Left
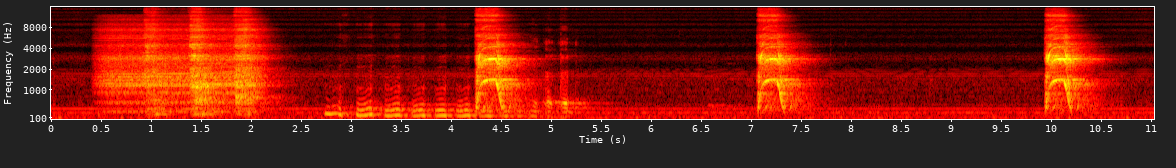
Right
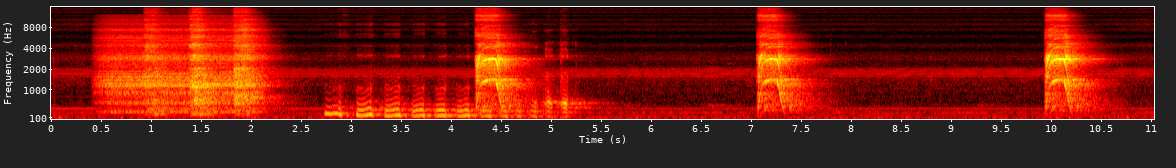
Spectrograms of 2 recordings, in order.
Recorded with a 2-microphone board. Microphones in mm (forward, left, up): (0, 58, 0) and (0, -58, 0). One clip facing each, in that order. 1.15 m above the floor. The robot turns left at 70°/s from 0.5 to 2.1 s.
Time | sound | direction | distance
0.9 | chopping | 15° right (ahead or behind) | 5 m
2.7 | laughter | 5° right (ahead or behind) | 0.6 m
4.2 | a drill | 20° left (ahead or behind) | 1.2 m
